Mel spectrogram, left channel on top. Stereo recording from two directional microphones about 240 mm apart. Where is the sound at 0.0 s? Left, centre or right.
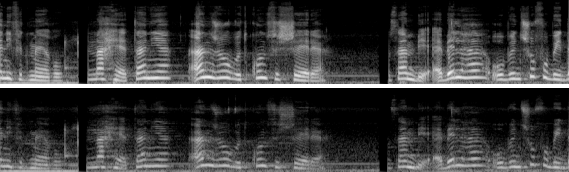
Left.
